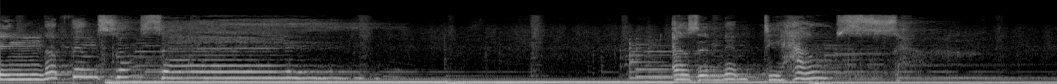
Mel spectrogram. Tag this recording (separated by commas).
Plucked string instrument, Acoustic guitar, Musical instrument, Guitar, Music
